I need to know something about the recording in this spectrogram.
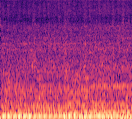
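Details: Honda Beat FI (Beat Street) scooter with a hard-starting, sudden-stalling, lost-compression complaint, engine cold; small single-cylinder settles into a steady, even putter with no knocks or misses, sounding healthy.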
